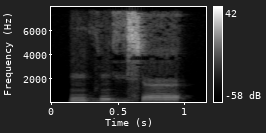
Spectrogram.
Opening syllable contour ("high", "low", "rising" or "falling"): falling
